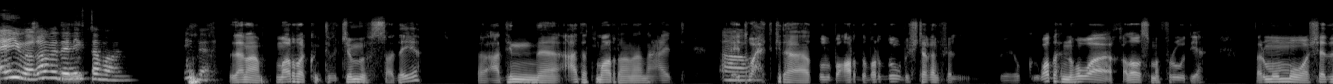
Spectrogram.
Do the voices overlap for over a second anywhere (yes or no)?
no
